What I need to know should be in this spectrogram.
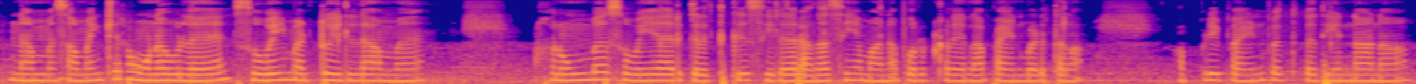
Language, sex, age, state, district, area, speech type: Tamil, female, 30-45, Tamil Nadu, Thanjavur, urban, spontaneous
